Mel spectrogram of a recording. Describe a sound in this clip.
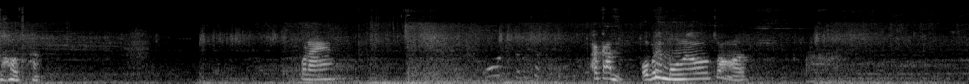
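A fiery blast bursts with a crackle.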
